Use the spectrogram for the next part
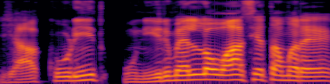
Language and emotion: Goan Konkani, disgusted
